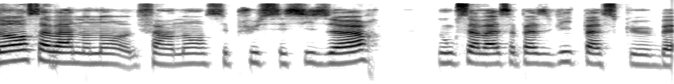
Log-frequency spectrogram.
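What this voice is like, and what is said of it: Usual voice. Nothing is said of it.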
